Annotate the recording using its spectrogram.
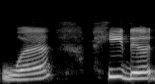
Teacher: karena dia termasuk huruf qalqalah, maka ketika dia waqaf disukunkan, dipantulkan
